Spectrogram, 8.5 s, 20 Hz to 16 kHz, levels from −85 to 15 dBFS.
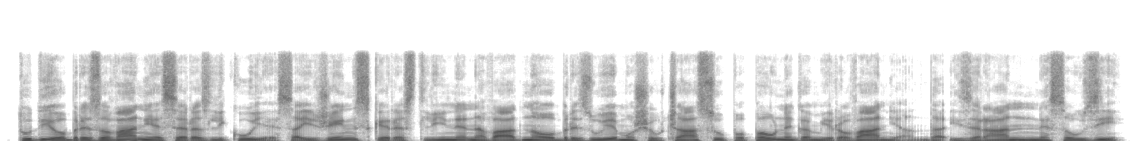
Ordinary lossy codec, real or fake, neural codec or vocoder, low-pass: none; fake; vocoder, 22.05 kHz, 80 mel bands, WaveNeXt; 9.9 kHz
